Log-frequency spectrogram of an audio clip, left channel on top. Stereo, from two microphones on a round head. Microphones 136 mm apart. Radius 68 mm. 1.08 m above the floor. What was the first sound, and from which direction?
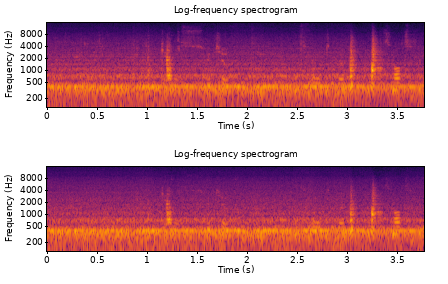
An aircraft, 55° left (ahead or behind).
